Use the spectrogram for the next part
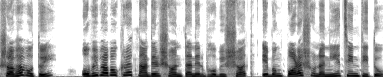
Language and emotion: Bengali, neutral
